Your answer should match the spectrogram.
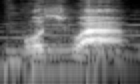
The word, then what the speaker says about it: reçoivent: Les Rigoux reçoivent. Les Rigoux reçoivent. تمام. حرف السي سي دي زي ما قلنا قبل كده إن في كل الأحوال بينطق زي حرف الاس.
